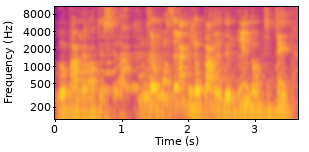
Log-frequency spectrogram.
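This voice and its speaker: A man from Congo preaching an impassioned sermon in French, shouting and calling out questions to the congregation. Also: fairly high pitch, animated, brisk, crowd noise. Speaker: visiting preacher. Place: church hall. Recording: echoey church hall, distant mic, congregation responding. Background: congregation responses.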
